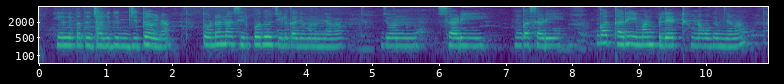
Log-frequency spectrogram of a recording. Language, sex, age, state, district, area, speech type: Santali, female, 18-30, West Bengal, Purulia, rural, spontaneous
